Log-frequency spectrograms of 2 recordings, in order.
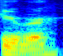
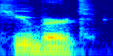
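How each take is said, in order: First: The name ends without a t sound. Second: The name ends with a t sound. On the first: The speaker calls it right. "it's just Huber" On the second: The speaker calls it wrong. "everyone likes to put a T on it"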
